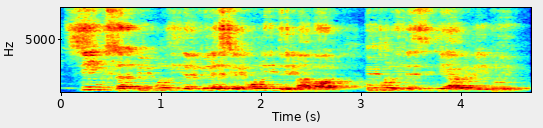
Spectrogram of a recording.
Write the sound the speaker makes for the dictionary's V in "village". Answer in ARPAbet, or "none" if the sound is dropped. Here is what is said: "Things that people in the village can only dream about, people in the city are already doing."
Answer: F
